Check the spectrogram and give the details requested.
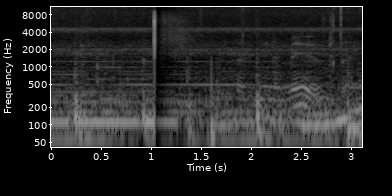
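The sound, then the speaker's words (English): A two-meter radio outdoors crackles to life with a steady static hum and buzzing tones, a sharp burst of noise cutting through about a second in, then warbling garbled transmission underneath. “Okay, 2 meter goes off. There we go.”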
